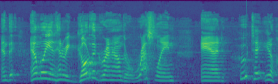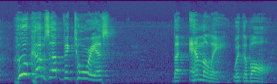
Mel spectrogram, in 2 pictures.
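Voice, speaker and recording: A middle-aged man, the father of the bride, telling rambling, animated stories in a wedding toast at a reception. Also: high-pitched, slow pace. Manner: storytelling, animated, rambling with restarts.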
